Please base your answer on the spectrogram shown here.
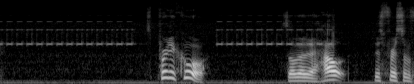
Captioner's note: machine beeping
